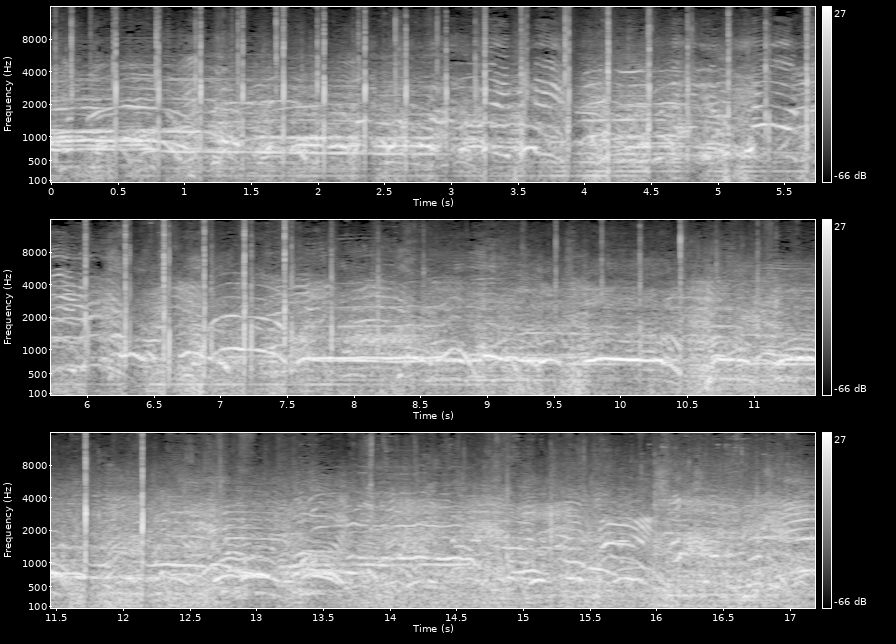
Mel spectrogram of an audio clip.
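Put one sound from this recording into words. A large crowd of marchers shouts and chants outdoors.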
